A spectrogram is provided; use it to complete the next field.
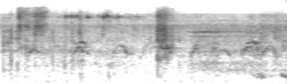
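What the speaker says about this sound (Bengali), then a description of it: "কত হাঁস দেখ" Several domestic ducks quacking close by in quick, overlapping calls against a quiet outdoor background, near a fish pond.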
